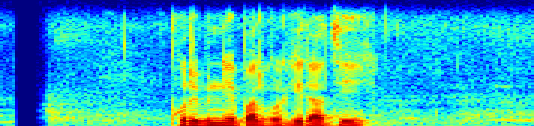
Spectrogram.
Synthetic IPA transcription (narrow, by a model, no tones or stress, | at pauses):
puɾbinepalkokiɾat̪ʰi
